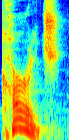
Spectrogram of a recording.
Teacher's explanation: 美式发音重度卷舌微笑的形式 R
